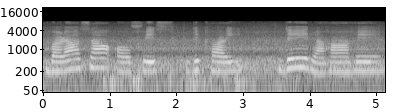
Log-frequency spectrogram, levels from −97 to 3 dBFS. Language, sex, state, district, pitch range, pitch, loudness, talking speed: Hindi, female, Madhya Pradesh, Dhar, 200-235 Hz, 205 Hz, -16 LUFS, 80 wpm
